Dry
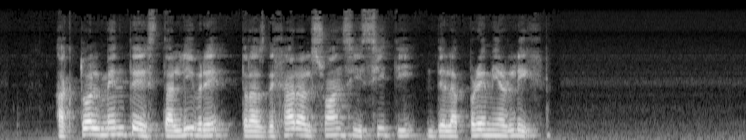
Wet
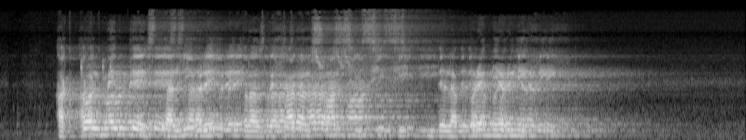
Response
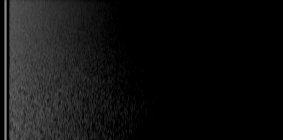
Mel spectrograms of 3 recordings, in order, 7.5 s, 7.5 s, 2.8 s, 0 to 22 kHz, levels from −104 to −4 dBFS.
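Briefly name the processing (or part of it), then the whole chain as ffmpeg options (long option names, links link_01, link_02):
stadium PA: -filter_complex "[0:a]highpass=frequency=230:poles=1,equalizer=frequency=1700:width_type=o:width=1.2:gain=8,aecho=1:1:215.7|291.5:0.562|0.562[link_01];[1:a]atrim=start_sample=2205[link_02];[link_01][link_02]afir=irnorm=-1:irlink=0,volume=-1.5dB"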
